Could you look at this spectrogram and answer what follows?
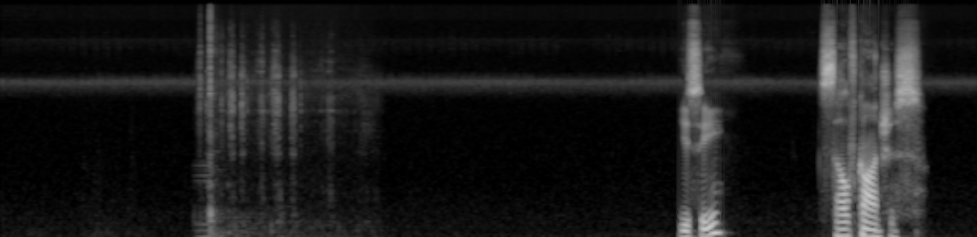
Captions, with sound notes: [cassette stops playing] [insects buzzing] You see? Self-conscious.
